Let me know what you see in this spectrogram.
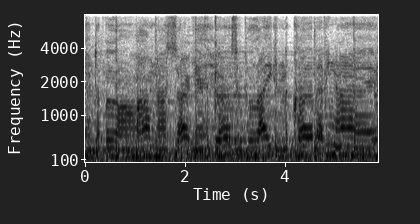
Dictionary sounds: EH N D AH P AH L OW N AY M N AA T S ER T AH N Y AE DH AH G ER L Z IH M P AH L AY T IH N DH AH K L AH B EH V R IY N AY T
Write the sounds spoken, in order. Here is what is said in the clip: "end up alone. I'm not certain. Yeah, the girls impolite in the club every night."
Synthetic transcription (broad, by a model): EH N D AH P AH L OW AY M N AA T S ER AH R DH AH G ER Z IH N P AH L AY T IH N DH AH K L AH B EH V R IY N AY T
